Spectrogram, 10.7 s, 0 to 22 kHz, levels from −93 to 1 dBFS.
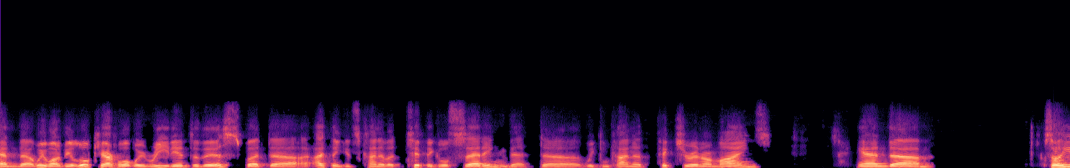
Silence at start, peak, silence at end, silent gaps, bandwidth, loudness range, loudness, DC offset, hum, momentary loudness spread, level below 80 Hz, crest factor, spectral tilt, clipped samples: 0 s; 0 dBFS; 0 s; 5.34-5.38 s, 6.51-6.55 s, 7.75-7.90 s, 8.09-8.21 s, 9.41-9.76 s, 9.85-10.24 s; 8.2 kHz; 4 LU; -17 LUFS; under 0.1%; none; 11 LU; -72 dBFS; 16 dB; -6.5 dB/octave; under 0.1%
